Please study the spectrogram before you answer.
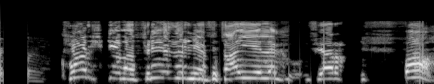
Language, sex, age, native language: Icelandic, male, 18-19, Japanese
